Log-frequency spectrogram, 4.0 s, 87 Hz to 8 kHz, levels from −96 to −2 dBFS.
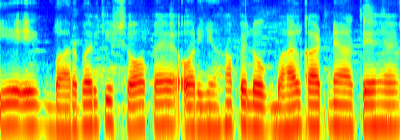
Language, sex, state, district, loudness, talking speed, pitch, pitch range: Hindi, male, Maharashtra, Mumbai Suburban, -16 LUFS, 255 wpm, 140 Hz, 130-140 Hz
